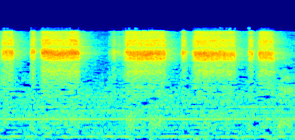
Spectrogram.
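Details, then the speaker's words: Vocal imitation of mixed mitral valve disease with atrial fibrillation: long hissing murmurs with short clicks, irregularly spaced. "and you could have a mixed mital disease which sounds like and if you have Atri fibrillation it can make make it difficult"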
